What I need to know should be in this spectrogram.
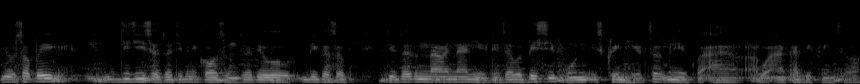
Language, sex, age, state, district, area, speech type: Nepali, male, 18-30, West Bengal, Kalimpong, rural, spontaneous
